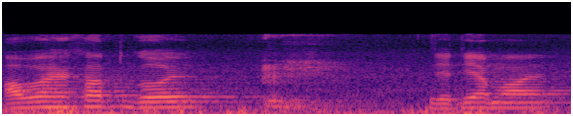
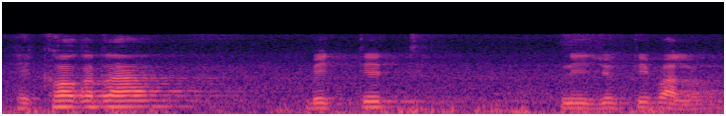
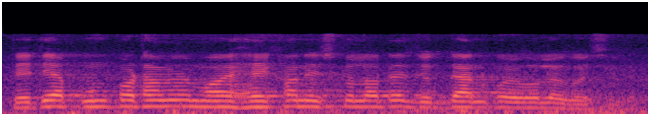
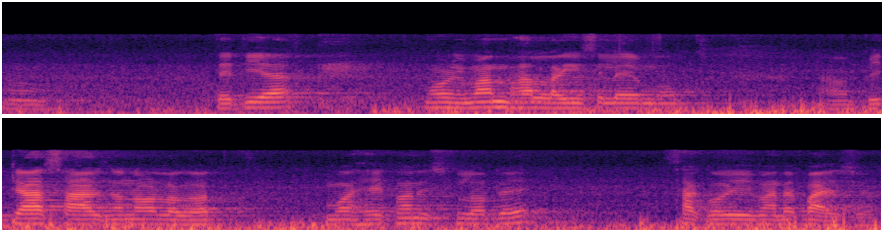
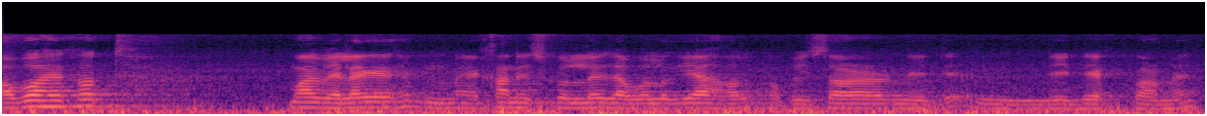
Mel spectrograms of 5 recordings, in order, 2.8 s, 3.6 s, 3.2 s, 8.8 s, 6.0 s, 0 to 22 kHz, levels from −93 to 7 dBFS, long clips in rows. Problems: background sounds at intervals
